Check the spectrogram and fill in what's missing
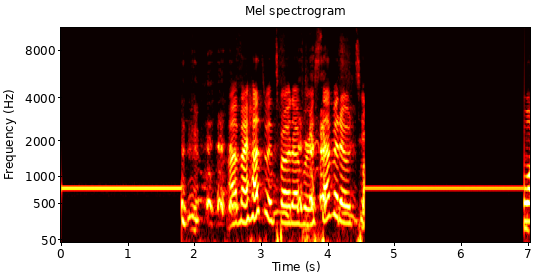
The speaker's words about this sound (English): Leaves it in with just beeps over the number. That would actually be pretty funny.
